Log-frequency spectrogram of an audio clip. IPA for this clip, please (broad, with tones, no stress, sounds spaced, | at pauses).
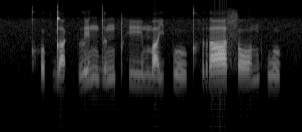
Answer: kʰ o˦˥ k̚ d a˨˩ k̚ p l i˥˩ n d ɯ˥˩ ŋ pʰ iː˧ m a˦˥ j p uː˧ kʰ r aː˥˩ s ɔː˦˥ n k w u˥˩ k̚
